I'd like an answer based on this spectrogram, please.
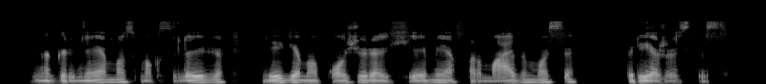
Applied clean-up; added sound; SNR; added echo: none; none; none; none.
